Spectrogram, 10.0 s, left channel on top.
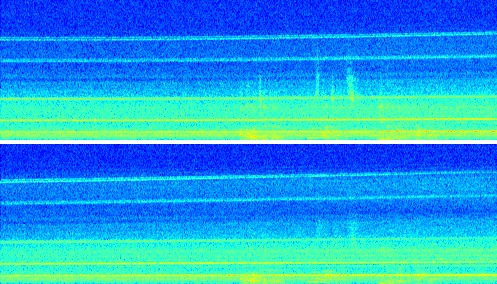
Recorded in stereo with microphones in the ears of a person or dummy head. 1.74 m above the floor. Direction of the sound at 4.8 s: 45° left (ahead or behind).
